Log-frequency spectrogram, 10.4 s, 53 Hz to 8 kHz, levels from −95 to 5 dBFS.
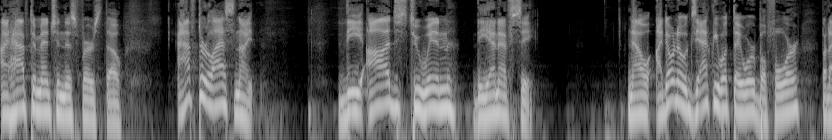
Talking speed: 150 wpm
